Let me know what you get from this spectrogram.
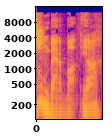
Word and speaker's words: Cumberbatch: Cumberbatch. – Cumberbatch, igen.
